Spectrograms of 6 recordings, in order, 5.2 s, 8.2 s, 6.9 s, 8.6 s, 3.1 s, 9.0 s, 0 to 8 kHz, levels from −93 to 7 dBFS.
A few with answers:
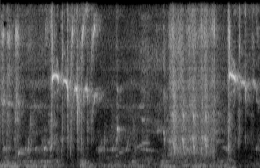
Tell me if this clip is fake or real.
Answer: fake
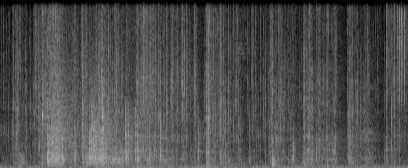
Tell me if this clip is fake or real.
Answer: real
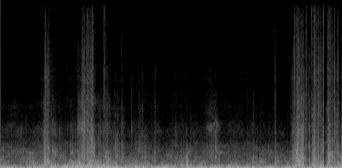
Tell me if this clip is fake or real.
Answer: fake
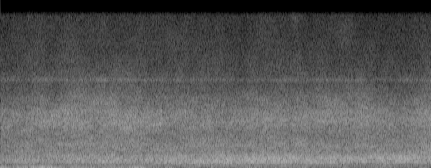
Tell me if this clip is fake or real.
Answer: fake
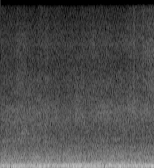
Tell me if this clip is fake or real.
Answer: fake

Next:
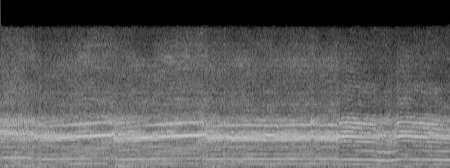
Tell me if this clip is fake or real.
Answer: fake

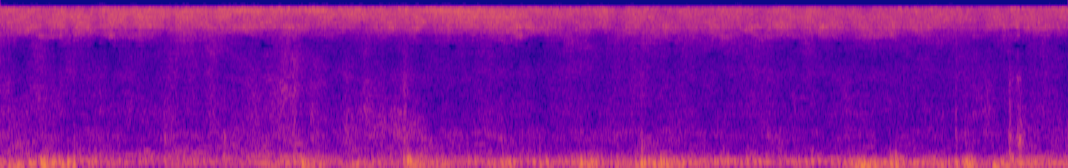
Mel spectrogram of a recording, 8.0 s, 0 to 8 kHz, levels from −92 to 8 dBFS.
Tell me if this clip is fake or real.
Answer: fake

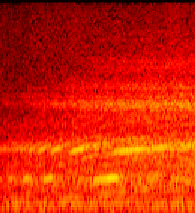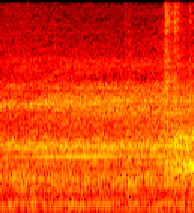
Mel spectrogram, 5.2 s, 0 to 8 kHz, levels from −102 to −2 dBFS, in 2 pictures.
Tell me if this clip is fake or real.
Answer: real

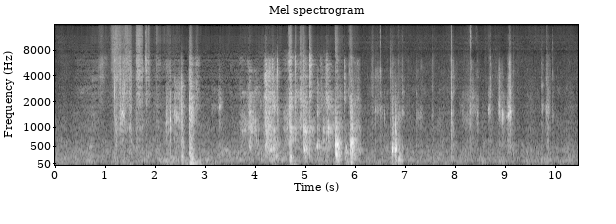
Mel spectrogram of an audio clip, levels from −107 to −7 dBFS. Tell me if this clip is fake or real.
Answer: fake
